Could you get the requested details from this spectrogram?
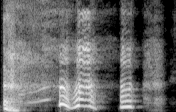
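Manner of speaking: high burst of laughter; loud laugh. Real, not acted. Laughs at her own joke.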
